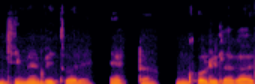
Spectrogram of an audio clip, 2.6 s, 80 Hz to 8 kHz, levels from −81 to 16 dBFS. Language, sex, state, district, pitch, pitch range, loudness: Bengali, male, West Bengal, Jhargram, 125 Hz, 120-130 Hz, -17 LUFS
